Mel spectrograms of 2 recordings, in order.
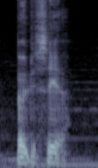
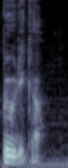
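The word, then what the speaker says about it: Boudicca: Just say Boudicea, and one of them goes, actually, it's pronounced Boudica.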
